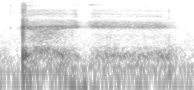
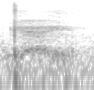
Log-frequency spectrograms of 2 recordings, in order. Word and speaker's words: Gaye: his last name was Gaye, so eventually he did add a E to his last name, when I guess would have been pronounced Marvin Gaye, Gaye, besides just Gaye.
